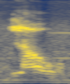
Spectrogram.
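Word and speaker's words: Laos: इधर S silent है, लाओ।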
